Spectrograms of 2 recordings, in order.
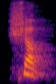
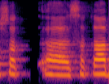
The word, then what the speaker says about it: शक: National calendar, शक संवत बोलता है बेटा, ये SAK लिखा है ना, बट इसको प्रोनाउंसिएशन क्या है इसका, शक, ठीक है। या फिर इंग्लिश में आप बोलो तो सका भी बोलते हैं, बट आप हिंदी में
